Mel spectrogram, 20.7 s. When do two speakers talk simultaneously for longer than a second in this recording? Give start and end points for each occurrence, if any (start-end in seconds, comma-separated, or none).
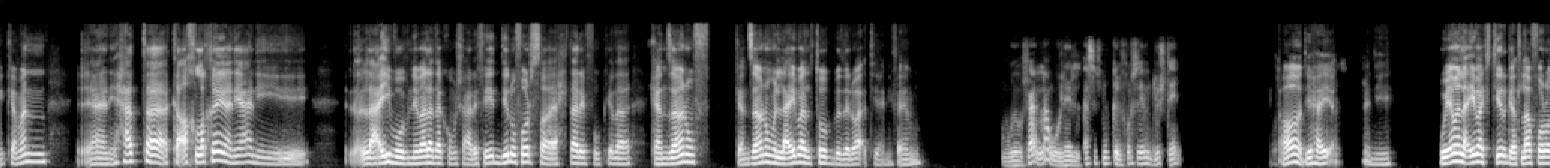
none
